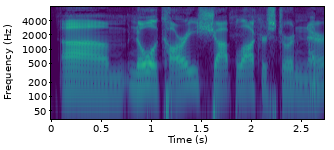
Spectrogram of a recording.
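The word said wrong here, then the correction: Acciari: I believe it's pronounced Achari.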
